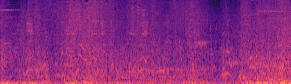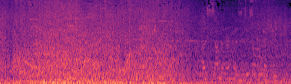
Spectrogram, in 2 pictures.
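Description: Video game spell and weapon effects clash and crackle in a busy fight.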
